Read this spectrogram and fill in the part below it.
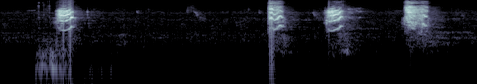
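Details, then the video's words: Female double-collared seedeater calling to arouse males: one sharp, high chip followed after a pause by three quick squeaky notes at roughly half-second intervals, with a faint low sound under the first note. "FÊMEA DE COLEIRO CHAMANDO MUITO QUENTE FOGOSA E PIANDO"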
